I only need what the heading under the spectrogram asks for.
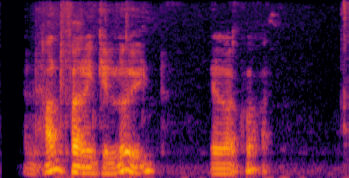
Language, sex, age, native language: Icelandic, male, 50-59, Icelandic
